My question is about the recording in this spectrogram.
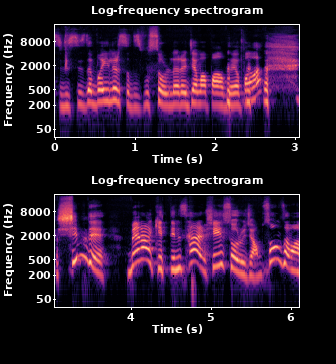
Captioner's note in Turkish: kahkaha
